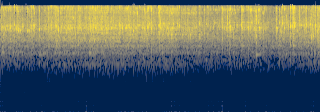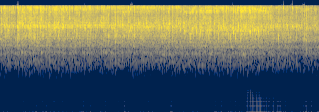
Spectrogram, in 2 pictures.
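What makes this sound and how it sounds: A long, hollow rainstick made of dried cactus is tilted while long nails tap and scratch along its wood. The result is a steady, bright, high hiss like falling rain, made of dense crackling rattles that dip briefly near the middle and then swell slightly louder.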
